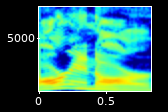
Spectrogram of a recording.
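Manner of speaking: loud, booming put-on American accent. Retelling the creator trying the phrase again: imitating an American accent. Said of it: "in an American accent?".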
